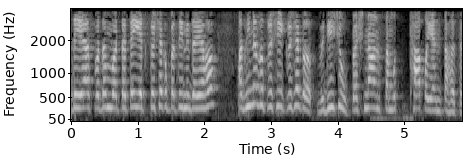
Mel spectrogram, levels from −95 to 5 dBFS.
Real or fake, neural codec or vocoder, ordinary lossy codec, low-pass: real; none; none; 3.6 kHz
